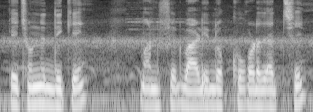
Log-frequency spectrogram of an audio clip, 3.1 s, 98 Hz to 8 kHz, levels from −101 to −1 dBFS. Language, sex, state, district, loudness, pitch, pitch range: Bengali, male, West Bengal, Cooch Behar, -15 LUFS, 125 Hz, 120-135 Hz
